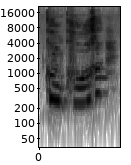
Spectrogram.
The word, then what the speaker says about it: concours: Видим, что ю читается как concours, с на конце не читается.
